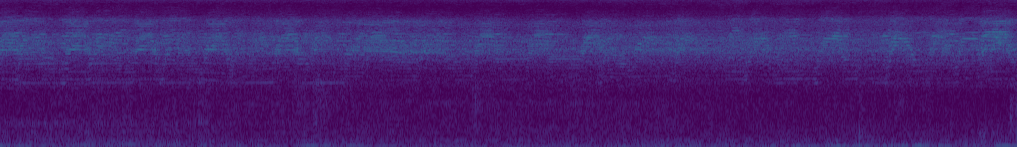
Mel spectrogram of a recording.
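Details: Cicadas singing in an apartment complex at the end of summer, a dense, steady high-pitched buzzing chorus with gentle pulsing swells throughout, no other sounds standing out.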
